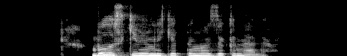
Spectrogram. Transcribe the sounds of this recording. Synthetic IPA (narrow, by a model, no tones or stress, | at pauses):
bʊlˠɵ̆skʲimemlekʲe̞t̪ːɪŋwɵzɪkʲɪnælɪ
